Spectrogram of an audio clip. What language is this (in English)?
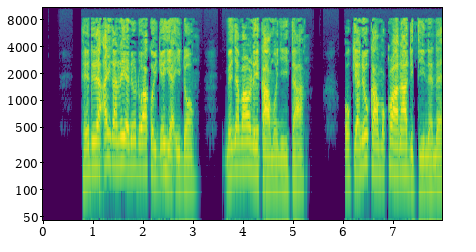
Kikuyu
